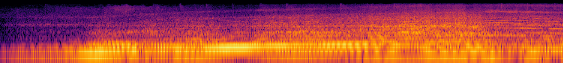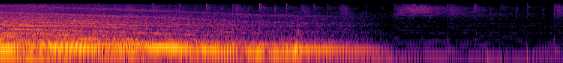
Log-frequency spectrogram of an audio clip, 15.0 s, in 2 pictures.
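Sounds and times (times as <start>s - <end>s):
engine revving on dyno: 0.0s - 12.7s.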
